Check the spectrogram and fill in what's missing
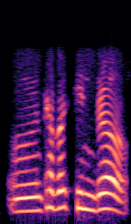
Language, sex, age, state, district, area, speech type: Manipuri, female, 30-45, Manipur, Chandel, rural, conversation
